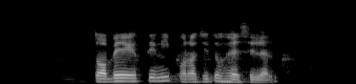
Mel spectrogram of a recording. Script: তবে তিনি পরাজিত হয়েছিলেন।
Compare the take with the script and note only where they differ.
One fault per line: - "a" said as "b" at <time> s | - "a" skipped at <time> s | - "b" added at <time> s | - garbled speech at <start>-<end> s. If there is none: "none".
none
